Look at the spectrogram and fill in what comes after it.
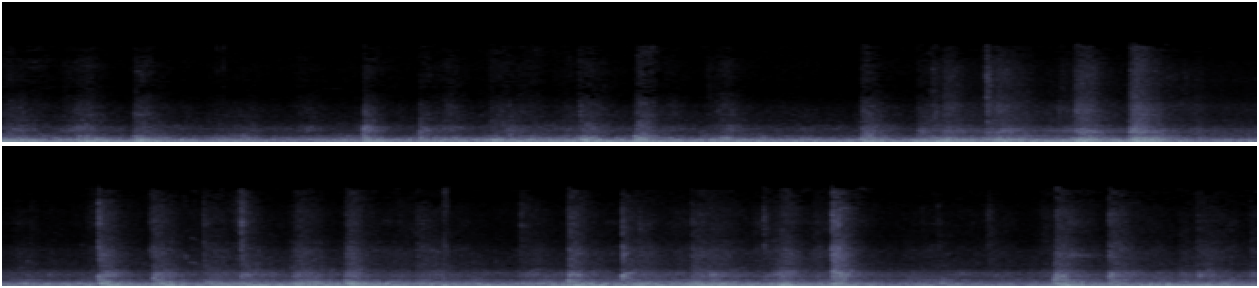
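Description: A train running across a steel truss rail bridge, heard from aboard: wheels on the rails make a steady low rumble, with frequent sharp clacks.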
